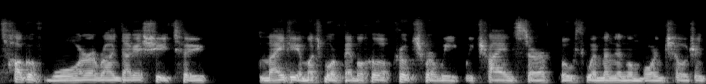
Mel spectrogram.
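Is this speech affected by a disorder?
Yes: cleft lip and palate; congenital, surgery and dental surgery in childhood; much speech therapy in childhood, dreaded reading aloud and public speaking as child.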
